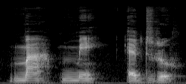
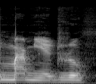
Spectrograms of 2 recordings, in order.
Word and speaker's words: ma me aduro: But this is not how you will say it. I'm only saying this in order for you to get the pronunciation very well. We will say mami aduro, mami aduro, mami aduro.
